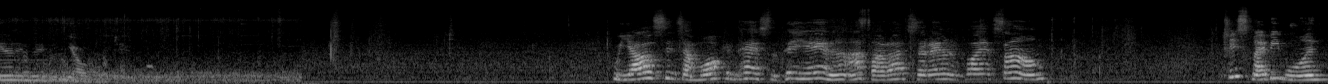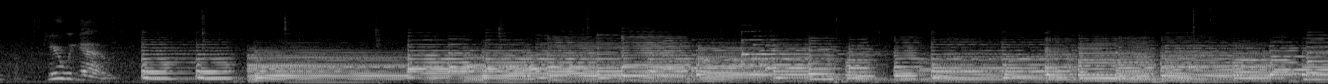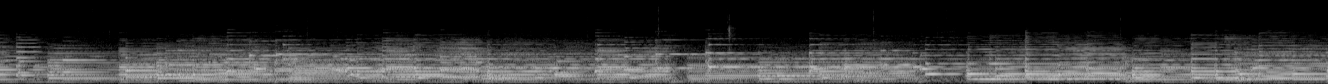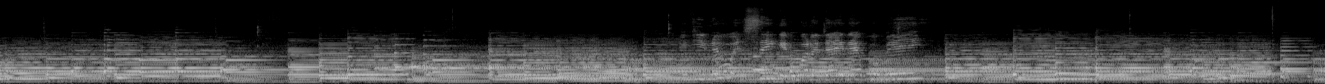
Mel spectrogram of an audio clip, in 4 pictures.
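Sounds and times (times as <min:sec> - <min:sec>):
piano playing chords: 0:14.6 - 0:53.0.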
